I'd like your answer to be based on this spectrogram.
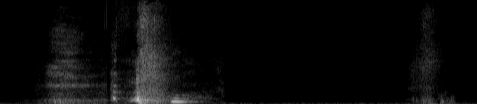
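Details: Sneezing from hay fever during an afternoon sneezing fit: a quick inward breath, then one sharp explosive sneeze and a brief trailing breath.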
